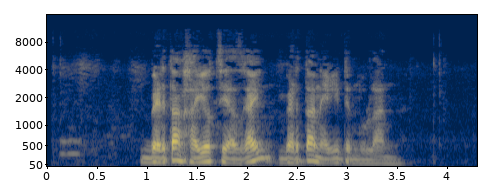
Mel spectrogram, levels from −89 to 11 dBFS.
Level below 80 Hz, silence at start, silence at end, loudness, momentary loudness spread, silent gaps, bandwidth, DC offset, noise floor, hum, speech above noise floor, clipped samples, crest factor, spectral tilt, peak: -50 dBFS; 0.95 s; 0.8 s; -19 LUFS; 17 LU; none; 9.8 kHz; under 0.1%; -60 dBFS; none; 41 dB; under 0.1%; 20 dB; -6 dB/octave; 0 dBFS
